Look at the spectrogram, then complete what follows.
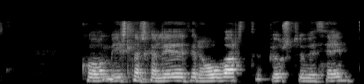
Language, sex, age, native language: Icelandic, male, 60-69, Icelandic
